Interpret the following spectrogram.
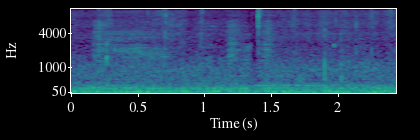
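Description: Knitting needles clicking lightly as stitches are worked: a few short ticks over a steady low hum.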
